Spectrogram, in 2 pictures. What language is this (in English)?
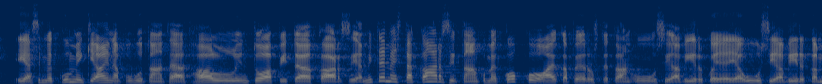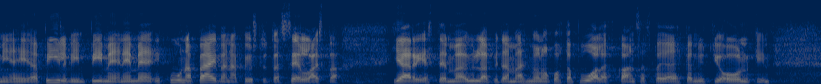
Finnish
